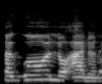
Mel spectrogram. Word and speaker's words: Tagoloanon: Tagolaoanon. I'm sorry, tama sana ang pronunciation ko. Tagoloanon.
